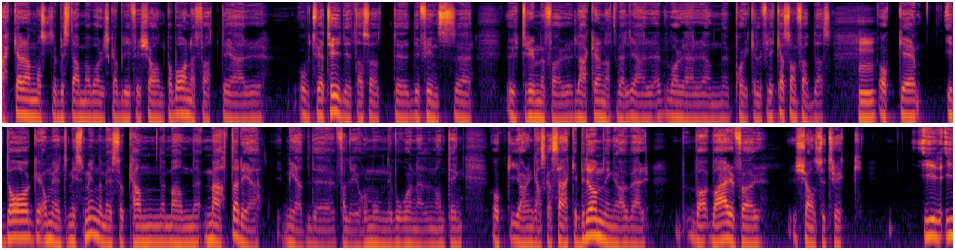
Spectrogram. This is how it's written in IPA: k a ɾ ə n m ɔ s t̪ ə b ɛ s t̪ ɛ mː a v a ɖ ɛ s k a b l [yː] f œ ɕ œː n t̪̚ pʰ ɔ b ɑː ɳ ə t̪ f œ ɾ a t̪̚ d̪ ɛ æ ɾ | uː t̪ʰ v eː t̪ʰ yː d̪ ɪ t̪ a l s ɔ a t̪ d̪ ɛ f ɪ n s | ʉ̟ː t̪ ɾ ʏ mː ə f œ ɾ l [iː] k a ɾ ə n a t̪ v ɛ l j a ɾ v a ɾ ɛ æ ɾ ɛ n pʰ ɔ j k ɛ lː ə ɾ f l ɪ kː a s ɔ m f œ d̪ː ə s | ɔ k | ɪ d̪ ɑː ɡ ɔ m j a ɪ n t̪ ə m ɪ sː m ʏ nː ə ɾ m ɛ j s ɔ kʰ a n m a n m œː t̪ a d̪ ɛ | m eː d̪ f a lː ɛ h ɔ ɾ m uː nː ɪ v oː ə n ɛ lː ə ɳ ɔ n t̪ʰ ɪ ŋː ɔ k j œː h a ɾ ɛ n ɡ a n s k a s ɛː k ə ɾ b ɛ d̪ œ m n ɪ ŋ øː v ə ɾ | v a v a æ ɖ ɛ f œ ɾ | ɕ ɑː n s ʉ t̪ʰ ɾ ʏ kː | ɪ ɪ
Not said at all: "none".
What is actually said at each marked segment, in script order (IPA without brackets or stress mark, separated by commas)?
iː, ɛː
